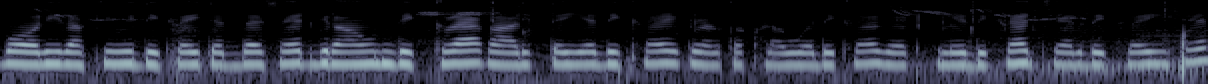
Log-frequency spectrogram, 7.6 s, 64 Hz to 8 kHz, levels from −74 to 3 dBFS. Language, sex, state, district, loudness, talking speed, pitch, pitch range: Hindi, female, Jharkhand, Jamtara, -31 LUFS, 255 wpm, 200 Hz, 195-210 Hz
